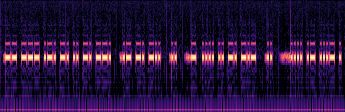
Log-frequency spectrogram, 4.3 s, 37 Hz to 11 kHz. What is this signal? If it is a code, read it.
Morse code, heard as a keyed tone, about 60 wpm, 600 Hz. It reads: MORNING AND I THINK I HAVE
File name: archived / CRSnet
